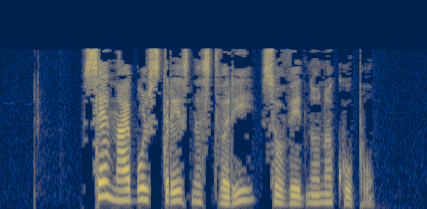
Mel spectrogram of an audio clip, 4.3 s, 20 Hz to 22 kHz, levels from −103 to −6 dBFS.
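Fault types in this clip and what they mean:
MP3 compression: the speech has a plainly watery, swirly texture and nothing above 8.3 kHz, likely from a starved MP3 encode, which fits around 32 kbps.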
